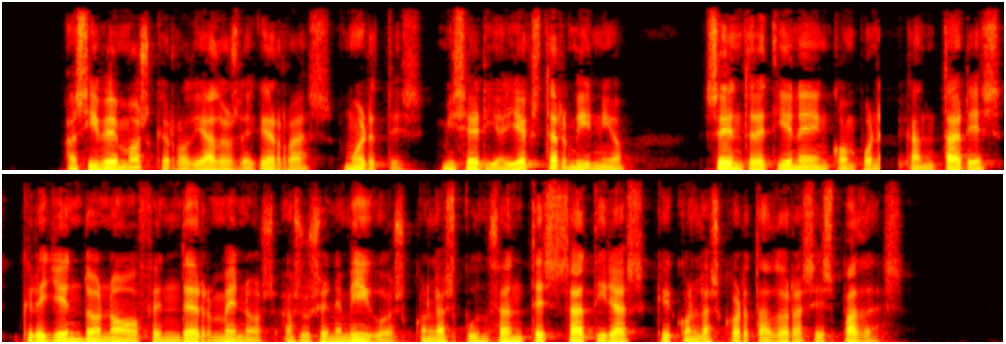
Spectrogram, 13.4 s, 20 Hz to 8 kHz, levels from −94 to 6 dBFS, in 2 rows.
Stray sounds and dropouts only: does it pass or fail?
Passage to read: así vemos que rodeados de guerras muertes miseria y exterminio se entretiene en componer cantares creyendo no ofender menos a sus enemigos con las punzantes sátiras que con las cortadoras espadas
fail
